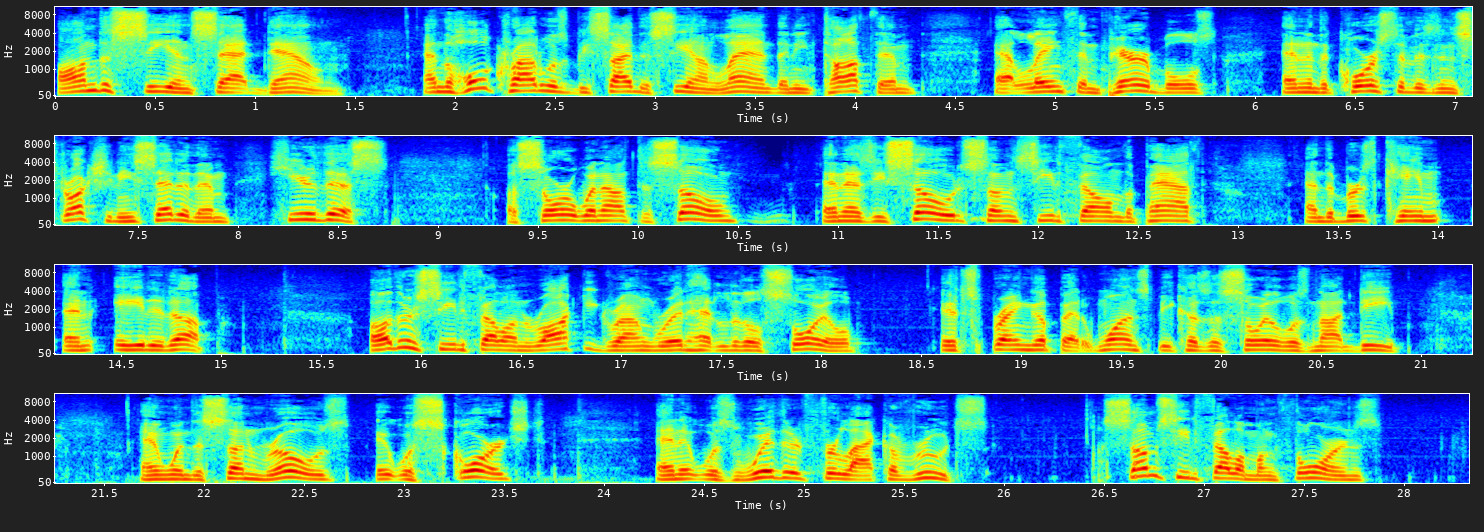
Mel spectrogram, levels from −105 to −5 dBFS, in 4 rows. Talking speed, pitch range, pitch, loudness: 220 wpm, 150-190 Hz, 170 Hz, -22 LUFS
